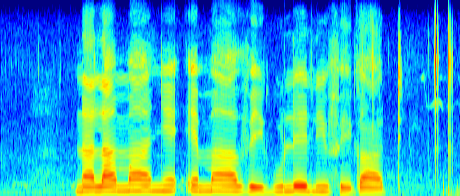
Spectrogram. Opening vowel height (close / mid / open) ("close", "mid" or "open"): open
